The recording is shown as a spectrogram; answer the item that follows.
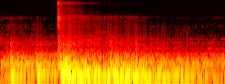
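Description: Horror slot game's dark soundtrack: a low, throbbing drone, with a sudden sound-effect hit about half a second in that slowly fades.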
